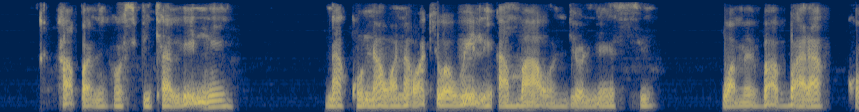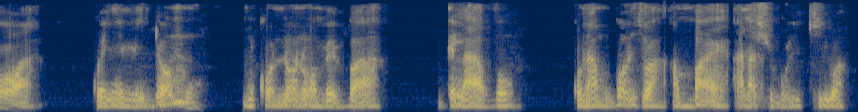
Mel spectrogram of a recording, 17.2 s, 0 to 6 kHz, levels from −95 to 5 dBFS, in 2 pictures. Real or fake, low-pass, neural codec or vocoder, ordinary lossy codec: fake; 5.4 kHz; vocoder, 22.05 kHz, 80 mel bands, HiFi-GAN; AAC, 32 kbps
